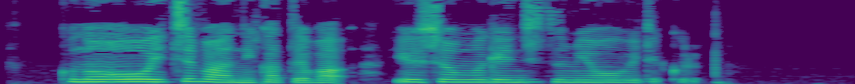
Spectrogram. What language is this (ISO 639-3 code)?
jpn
